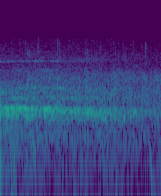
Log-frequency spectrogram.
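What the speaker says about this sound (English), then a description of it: "Big round of applause for everybody sitting out here." Audience applause fills a room at a stock exchange listing ceremony, a faint, even wash of clapping that holds steady throughout the short stretch.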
